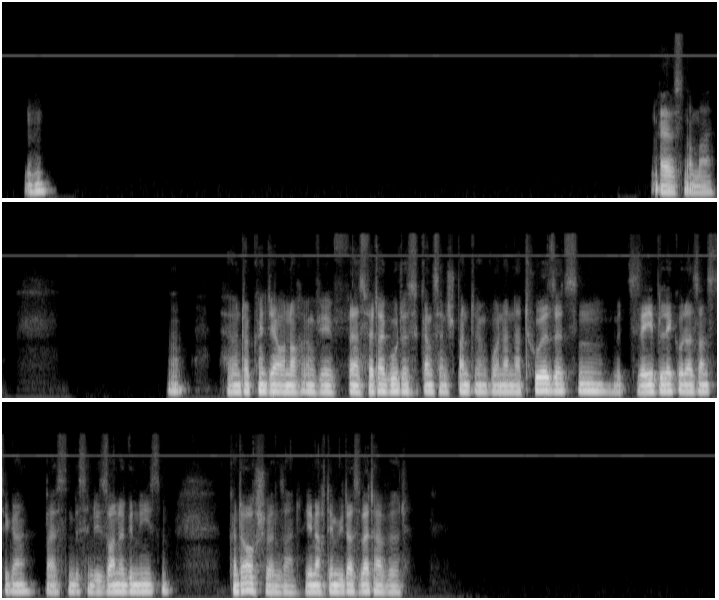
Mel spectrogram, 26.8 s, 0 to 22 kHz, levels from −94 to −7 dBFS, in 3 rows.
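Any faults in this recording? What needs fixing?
A steady USB whine runs through the whole recording. It sits at a fixed 8 kHz, well above most of the speech energy. It is faint, roughly 35 dB below the speech. The tone matches the 125 microsecond microframe rate of a high-speed USB bus. Current drawn in those bursts is leaking into the audio through shared power or ground. The pitch never drifts. To prevent it, power the interface from a clean supply or isolate it with a ground-isolated USB hub.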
